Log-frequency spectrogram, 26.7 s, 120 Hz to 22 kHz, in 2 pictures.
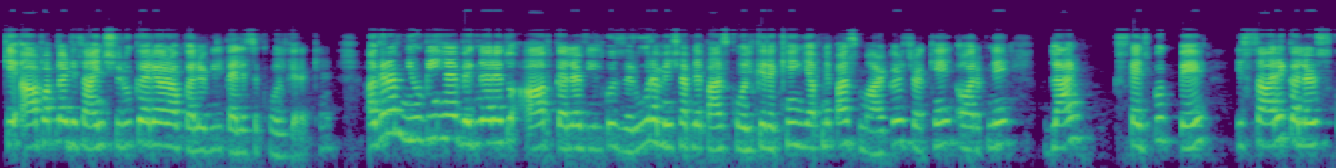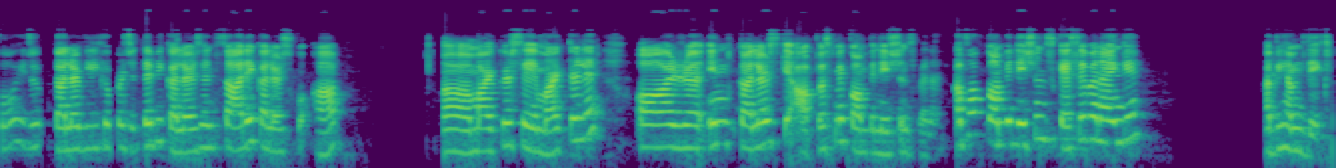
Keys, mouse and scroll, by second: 14.9 b, 25.1 F7, 26.5 click.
